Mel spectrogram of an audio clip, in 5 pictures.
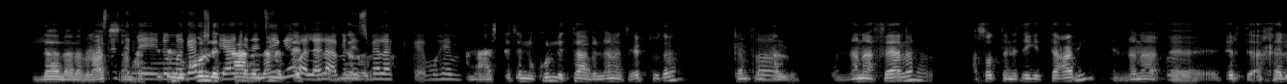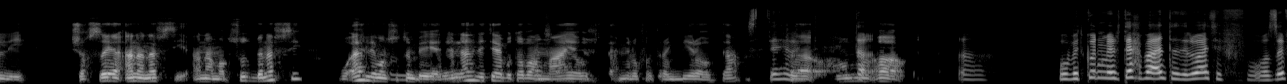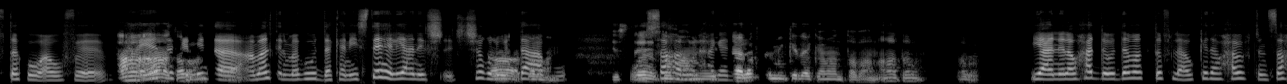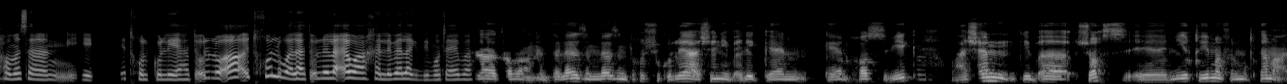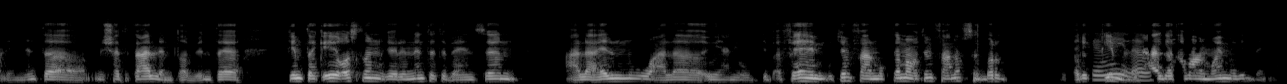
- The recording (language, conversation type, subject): Arabic, podcast, إيه أسعد يوم بتفتكره، وليه؟
- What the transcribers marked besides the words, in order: other background noise; tapping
